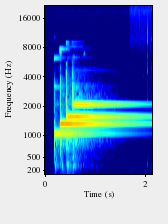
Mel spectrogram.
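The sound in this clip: A home doorbell system (Troy brand) chimes ding-dong: a quick run of struck bell notes, then a bright sustained chord that rings and slowly fades over about two seconds, with nothing else heard.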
